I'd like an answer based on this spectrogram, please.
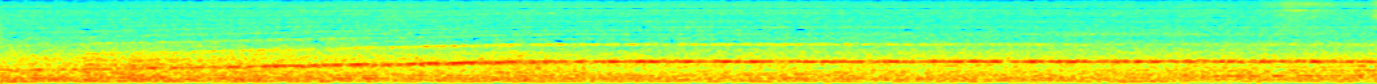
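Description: Subway train running, with a steady rumble of wheels on track. Over it a whine climbs in pitch during the first three seconds, then holds steady.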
